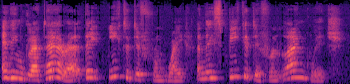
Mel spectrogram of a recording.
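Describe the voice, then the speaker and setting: A woman reading to children and teaching in a deliberate, teacherly way, mixing Spanish words into English. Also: a little high, very animated, mellow. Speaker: storyteller and language teacher host. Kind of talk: children's story reading and lesson chat.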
